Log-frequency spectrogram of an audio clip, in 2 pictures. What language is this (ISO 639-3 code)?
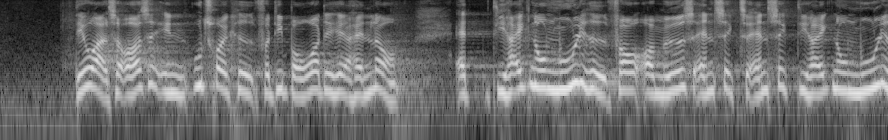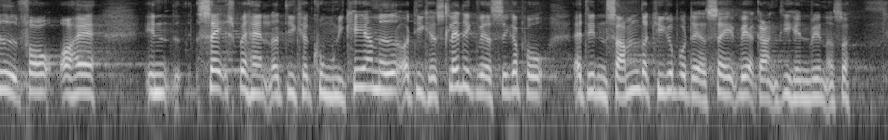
dan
